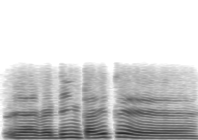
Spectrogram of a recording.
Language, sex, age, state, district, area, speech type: Tamil, male, 18-30, Tamil Nadu, Tiruvannamalai, urban, conversation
